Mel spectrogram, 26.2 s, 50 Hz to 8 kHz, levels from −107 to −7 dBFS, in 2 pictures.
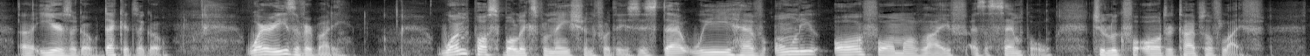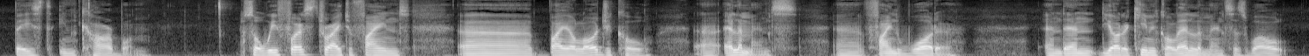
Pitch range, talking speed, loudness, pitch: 95-120 Hz, 130 wpm, -22 LUFS, 105 Hz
